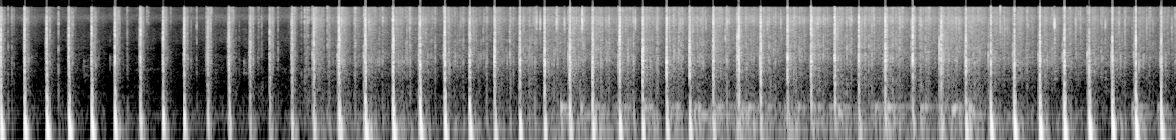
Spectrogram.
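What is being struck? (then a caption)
Leather-gloved hands. A pair of black leather gloves worn on both hands, with the gloved palms clapping together repeatedly. The claps are short, dull, low thumps at a fast, fairly steady pace of about three per second, with almost no ring. After about four seconds, a faint steady hiss and low hum sit beneath them.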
